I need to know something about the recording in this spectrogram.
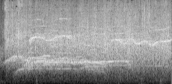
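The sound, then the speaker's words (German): A crowd at a stage show applauds loudly and steadily for the segment "Der perfekte Start ins neue Jahr", a dense wash of clapping that holds at full strength for a few seconds, with faint whistles or cheers rising through it. “Euer Applaus für der perfekte Start ins neue Jahr.”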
